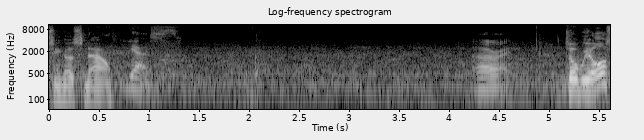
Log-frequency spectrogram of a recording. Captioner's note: attendees chattering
